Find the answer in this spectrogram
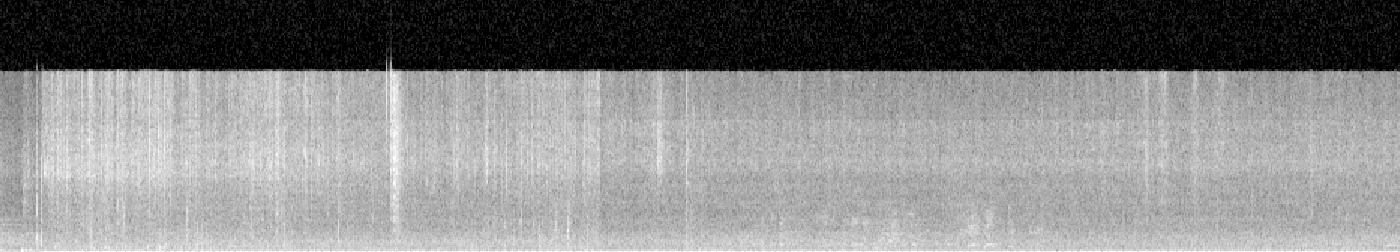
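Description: A fire engine's diesel engine idling, a steady low drone that starts about half a second in, with faint voices over it.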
